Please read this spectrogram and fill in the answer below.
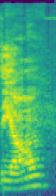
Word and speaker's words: Dion: But, I mean, the lyrics in My Heart Will Go On by Celine Dion, is that how you say it? Dion, okay, was written by James Horner, so it's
